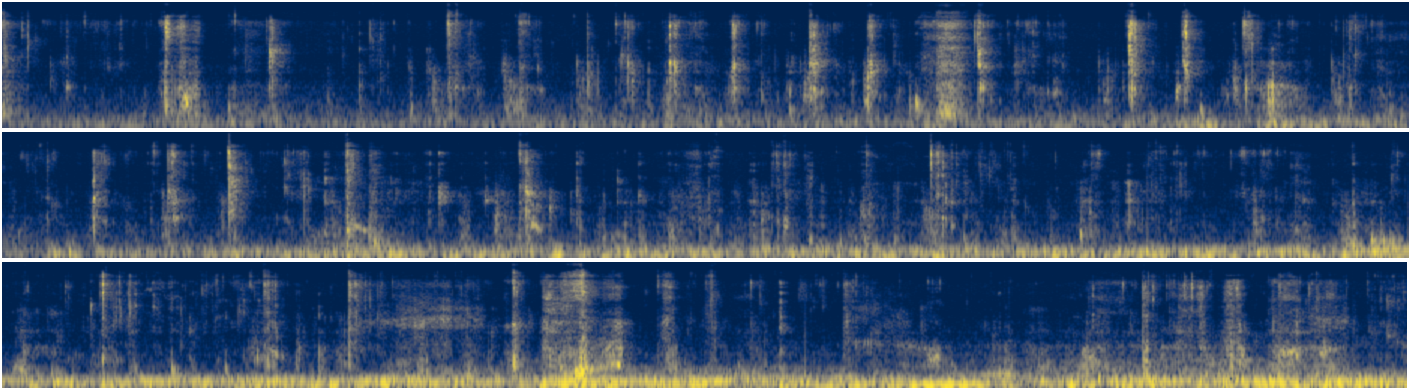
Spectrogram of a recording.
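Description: Close-miked eating of fish curry and rice by hand: wet chewing and lip smacks, with many sharp clicks over the first half that give way to steadier, denser chewing later on.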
